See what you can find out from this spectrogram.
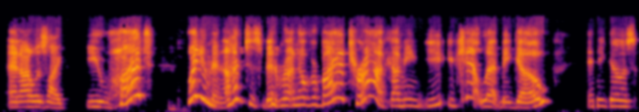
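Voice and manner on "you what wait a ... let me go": high incredulous pleading; shocked, half-laughing objection; stunned protest. Retold or imitated. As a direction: protest in disbelief, pitch leaping up. Protesting being sent home.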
